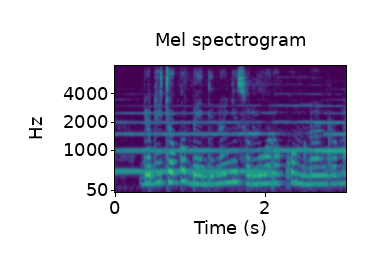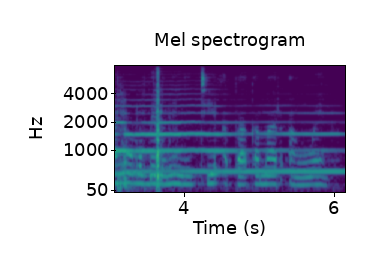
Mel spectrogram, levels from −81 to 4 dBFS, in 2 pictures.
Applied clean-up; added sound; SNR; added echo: none; Wind instrument, woodwind instrument; 6 dB; reverberation time 0.8 s.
